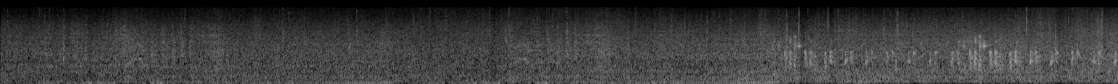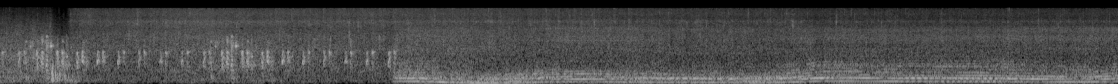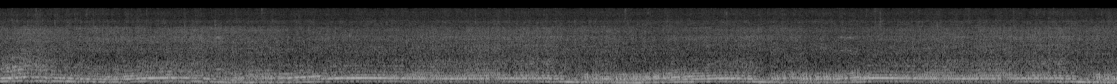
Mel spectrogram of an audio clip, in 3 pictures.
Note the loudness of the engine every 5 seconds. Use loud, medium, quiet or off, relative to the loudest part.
quiet, medium, loud, loud, loud, loud, loud.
